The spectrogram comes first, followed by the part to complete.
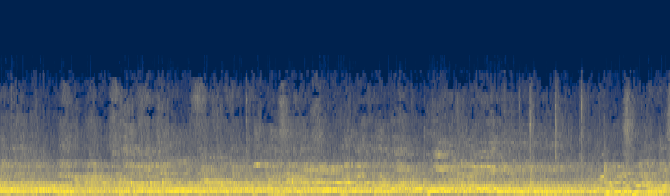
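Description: Shouting voices and crowd noise in a large hall, loud throughout, with a long falling cry starting about five seconds in and stopping half a second before the end.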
